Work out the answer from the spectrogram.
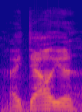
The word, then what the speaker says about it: Idalia: 30th and we've got hurricane idalia is how I believe they pronounce it I'm trying to do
